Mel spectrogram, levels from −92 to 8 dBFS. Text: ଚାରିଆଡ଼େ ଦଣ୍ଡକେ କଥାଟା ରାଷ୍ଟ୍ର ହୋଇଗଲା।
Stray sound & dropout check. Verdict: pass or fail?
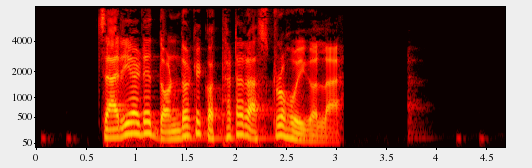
pass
